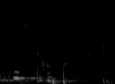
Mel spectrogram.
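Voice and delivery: slow, hushed whisper; little inner voice. Retold or imitated. Spirit nudging a man to turn back, whispered. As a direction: whisper it slowly, like a nudge from within. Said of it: "the little voice just says".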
